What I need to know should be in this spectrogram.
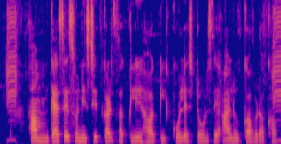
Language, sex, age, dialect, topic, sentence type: Magahi, female, 25-30, Western, agriculture, question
